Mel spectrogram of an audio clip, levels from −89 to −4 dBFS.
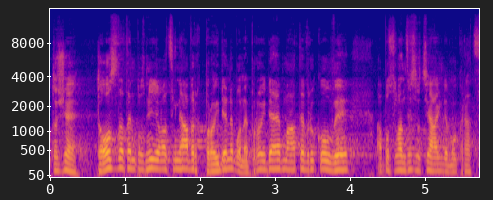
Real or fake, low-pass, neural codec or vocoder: fake; 14.4 kHz; vocoder, 44.1 kHz, 128 mel bands, Pupu-Vocoder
